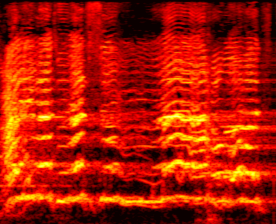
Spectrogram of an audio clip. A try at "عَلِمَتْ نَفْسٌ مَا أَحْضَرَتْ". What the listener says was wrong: لا تقلقلون التاء والحاء.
